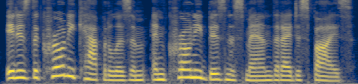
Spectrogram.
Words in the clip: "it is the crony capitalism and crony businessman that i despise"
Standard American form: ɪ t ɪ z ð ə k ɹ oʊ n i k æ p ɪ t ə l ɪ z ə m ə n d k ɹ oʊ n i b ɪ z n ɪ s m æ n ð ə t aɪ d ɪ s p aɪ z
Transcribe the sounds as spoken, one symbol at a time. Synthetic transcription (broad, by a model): ɪ t ɪ z ð ə k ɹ oʊ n i k æ p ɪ t l ɪ z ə m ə n k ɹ oʊ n i b ɪ z n ɪ s m æ n ð ə t aɪ d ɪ s p aɪ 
